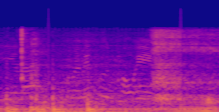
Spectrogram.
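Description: Quiet dialogue from a drama playing back through speakers, with a steady low hum underneath.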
